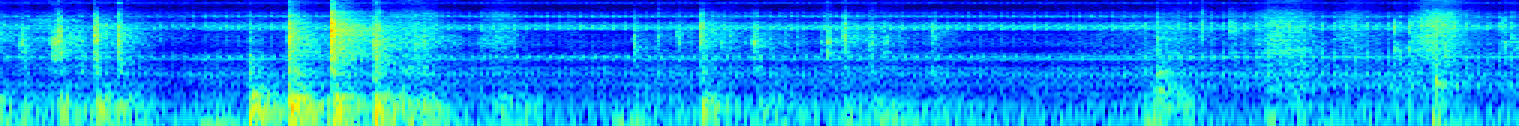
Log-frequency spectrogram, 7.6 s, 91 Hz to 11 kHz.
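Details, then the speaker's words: Noisy PC, fan blades striking the power supply's probable 24-pin cable after assembly: quick, light ticking over a faint fan whirr; silent once the cable was moved. "so the main problem here was that there was a cable the power supply cable probably the 24-pin connector that was making a contact with the fan when he got it assembled"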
